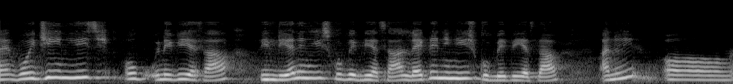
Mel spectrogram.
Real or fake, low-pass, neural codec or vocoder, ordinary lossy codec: fake; none; codec, 16 kHz, 0.5 kbps, FunCodec, trained on LibriTTS, 25 frames a second; none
